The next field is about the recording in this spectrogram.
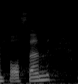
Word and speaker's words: Folsom: Jamie is spelt differently with two E's, and my last name, Folsom, always F as in Frank, O, L, S as in Sam, O, M as in Mary.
